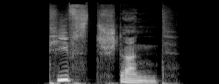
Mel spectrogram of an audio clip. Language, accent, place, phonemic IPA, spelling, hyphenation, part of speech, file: German, Germany, Berlin, /ˈtiːfstˌʃtant/, Tiefststand, Tiefst‧stand, noun, De-Tiefststand.ogg
- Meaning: low, bottom, nadir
